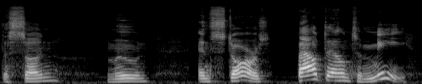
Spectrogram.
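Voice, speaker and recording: A man's voice: on the high side, lively intonation, slow, a little mellow, pitched above the performer's own voice. A man voicing a boastful young man named Joseph while reading a bedtime storybook aloud. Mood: proud.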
